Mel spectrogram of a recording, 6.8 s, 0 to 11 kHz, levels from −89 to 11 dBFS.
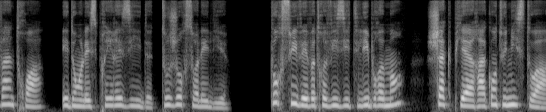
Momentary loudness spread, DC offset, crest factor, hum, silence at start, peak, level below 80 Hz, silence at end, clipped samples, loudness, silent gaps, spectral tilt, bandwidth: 9 LU; under 0.1%; 16 dB; none; 0 s; 0 dBFS; -54 dBFS; 0 s; under 0.1%; -16 LUFS; 3.00-3.20 s; -4.5 dB/octave; 11 kHz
